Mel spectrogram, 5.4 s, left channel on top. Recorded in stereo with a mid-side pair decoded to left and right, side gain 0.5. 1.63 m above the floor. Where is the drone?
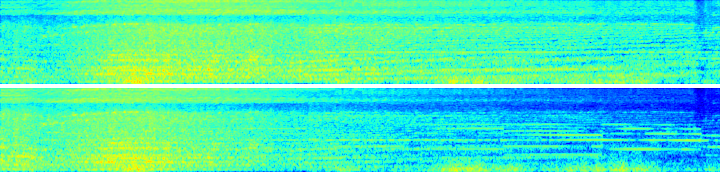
50° right; by 5.4 s 75° left.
